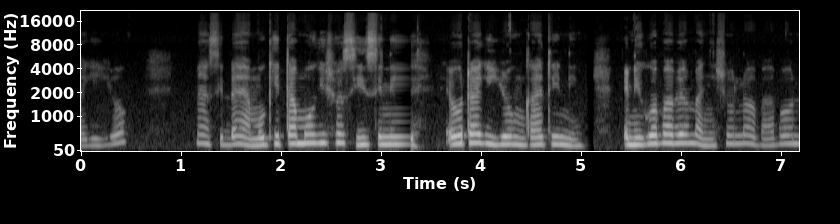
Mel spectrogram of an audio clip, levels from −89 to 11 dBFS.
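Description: A speech recording with two held, fading smears where audio drops out: at 3.15 to 3.31 s, lasting about 140 ms, and at 5.05 to 5.14 s just after "yiok inkaatini", about 60 ms. Each is a burst of packet loss. The receiver stretched the last sound and let it decay, then resumed further along, so that stretch of speech is gone. At 6.00 to 6.03 s a brief smudge marks short concealed packet loss: roughly 20 ms never arrived in time and was patched by extending the preceding sound before blending back into the real audio.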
